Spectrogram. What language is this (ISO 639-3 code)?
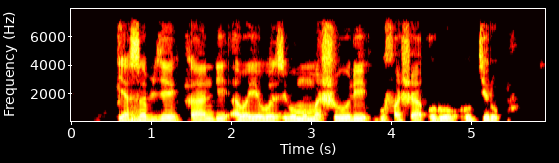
kin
